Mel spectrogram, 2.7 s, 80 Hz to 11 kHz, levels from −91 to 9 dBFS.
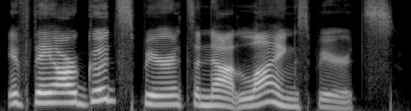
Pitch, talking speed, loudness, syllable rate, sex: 220 Hz, 195 wpm, -18 LUFS, 5.1 syllables/s, female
